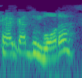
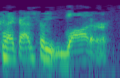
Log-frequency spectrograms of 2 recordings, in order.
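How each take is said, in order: First: It is said in the speaker's native accent. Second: It is said in an American accent. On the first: The local listeners did not understand it. The speaker calls it wrong. "sometimes when I ask for water, people don't know what I'm saying" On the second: The local listeners understood it. The speaker calls it right. "I attempt an American accent"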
